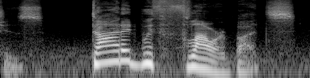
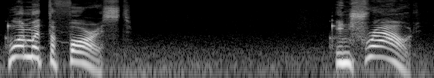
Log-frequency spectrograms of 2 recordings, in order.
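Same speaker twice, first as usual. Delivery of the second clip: high, forceful skill call; battle call-out; 7 semitones higher than usual. Acted. Game character unleashing a forest skill, battle call-out. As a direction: call out the attack with raised pitch.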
